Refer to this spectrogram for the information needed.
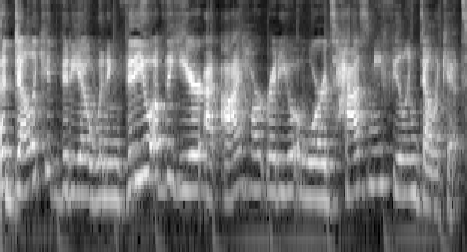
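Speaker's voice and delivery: ordinary delivery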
